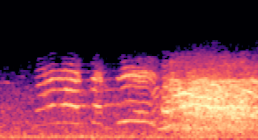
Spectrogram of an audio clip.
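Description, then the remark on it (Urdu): A crowd at a rally chants slogans together, loud, swelling in the last second into a dense, roaring mass of shouting. “دس ماہ ہو گئے, ٹھہرو ٹھہرو ٹھہرو, نعرے مت لگاؤ.”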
